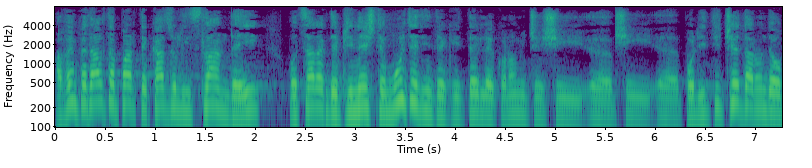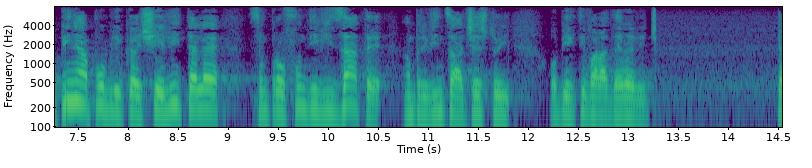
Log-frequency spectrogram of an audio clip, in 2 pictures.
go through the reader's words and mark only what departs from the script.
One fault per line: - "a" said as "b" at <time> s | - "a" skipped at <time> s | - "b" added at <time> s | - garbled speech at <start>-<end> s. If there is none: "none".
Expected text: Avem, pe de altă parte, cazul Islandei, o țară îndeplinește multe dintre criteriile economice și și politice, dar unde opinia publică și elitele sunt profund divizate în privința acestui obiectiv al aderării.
none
